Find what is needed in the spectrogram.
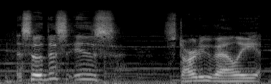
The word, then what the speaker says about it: Stardew: Uh, did I uh, say the name right? Stardew. – I said it right. You said Yeah. Sardew. – I did not say Sardew. – Yeah, It's did. Accent on the O.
